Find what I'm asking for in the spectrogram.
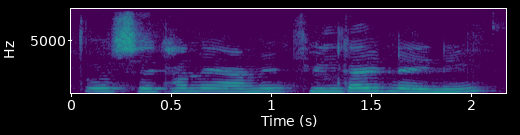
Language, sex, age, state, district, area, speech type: Bengali, female, 18-30, West Bengal, Uttar Dinajpur, urban, spontaneous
